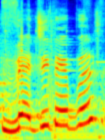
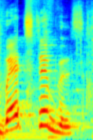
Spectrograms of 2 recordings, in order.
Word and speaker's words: vegetables: And not vegetables, it's vegetables.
